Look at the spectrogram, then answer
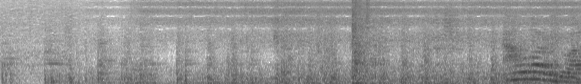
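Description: In the Metro Exodus video game, the steam locomotive Yermak gives off a steady, moderately loud hiss that rises toward the end, with faint mechanical rattle underneath.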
